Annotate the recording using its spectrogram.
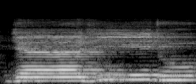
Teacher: Itu salah. Yang benar tanpa berhembus, tanpa berdesis.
